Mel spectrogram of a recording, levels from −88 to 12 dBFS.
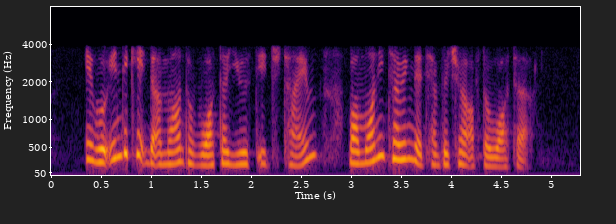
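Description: Nothing stood out on listening to this speech recording.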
